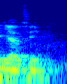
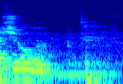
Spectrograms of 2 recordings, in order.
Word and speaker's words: Yahvé: siècle qui démontre que la vraie façon la plus claire c'est de prononcer le ce têra ce nom de Dieu comme Yahé Yavé et non pas Jéhovah.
